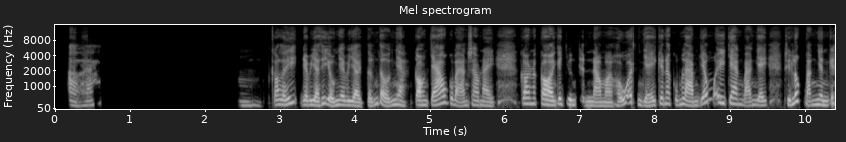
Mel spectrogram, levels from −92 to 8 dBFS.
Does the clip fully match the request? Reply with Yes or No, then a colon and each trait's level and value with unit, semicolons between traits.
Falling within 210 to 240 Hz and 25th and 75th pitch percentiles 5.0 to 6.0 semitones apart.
No: high, 190 Hz; average, 5.3 semitones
